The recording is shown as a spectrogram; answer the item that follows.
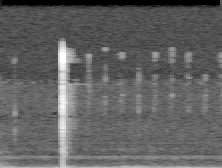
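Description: Near silence with one short, sharp click a little over half a second in, from fingers handling a steel watch case while unscrewing its crown.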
